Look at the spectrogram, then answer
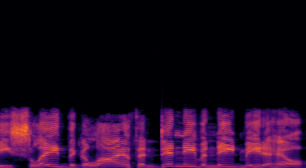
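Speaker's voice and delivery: usual speaking voice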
